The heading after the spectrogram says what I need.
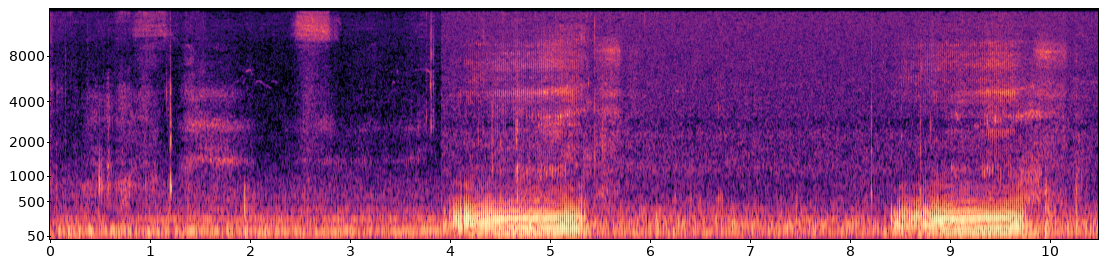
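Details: A sleeping dog snoring: two low, rumbling snores about four seconds apart over a steady room hum.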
